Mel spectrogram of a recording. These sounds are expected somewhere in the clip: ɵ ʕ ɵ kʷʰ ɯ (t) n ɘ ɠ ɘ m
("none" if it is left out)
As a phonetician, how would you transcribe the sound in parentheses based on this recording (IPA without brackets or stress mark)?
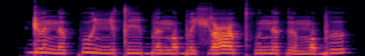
none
